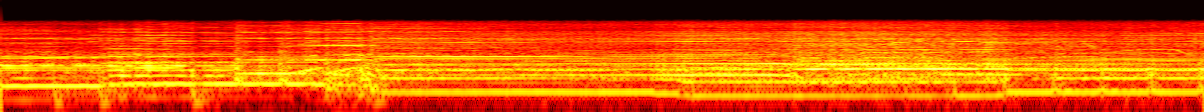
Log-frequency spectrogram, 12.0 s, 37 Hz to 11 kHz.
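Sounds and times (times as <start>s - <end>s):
sustained electric guitar drone: 0.0s - 12.0s.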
